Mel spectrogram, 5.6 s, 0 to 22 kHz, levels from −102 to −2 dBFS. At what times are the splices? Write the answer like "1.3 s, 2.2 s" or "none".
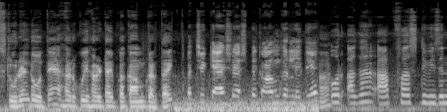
2.2 s, 4.0 s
